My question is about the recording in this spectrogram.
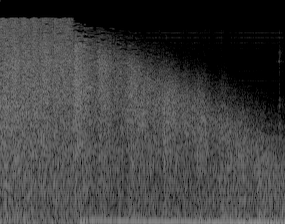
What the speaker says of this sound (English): The world is exploding as I play it.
